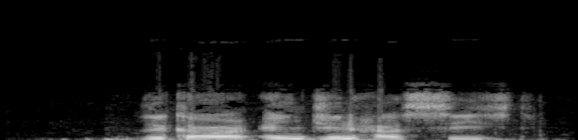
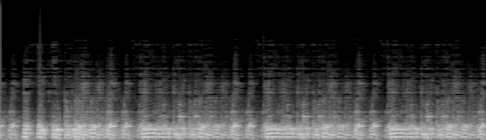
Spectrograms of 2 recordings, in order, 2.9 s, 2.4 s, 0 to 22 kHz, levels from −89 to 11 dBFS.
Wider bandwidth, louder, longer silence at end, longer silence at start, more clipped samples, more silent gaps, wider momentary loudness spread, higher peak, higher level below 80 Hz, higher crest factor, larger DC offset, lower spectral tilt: second, 8 kHz vs 11 kHz; about the same, -13 LUFS vs -12 LUFS; first, 0.35 s vs 0 s; first, 0.5 s vs 0 s; neither; neither; first, 12 LU vs 3 LU; about the same, 0 dBFS vs 0 dBFS; second, -56 dBFS vs -44 dBFS; about the same, 14 dB vs 14 dB; neither; about the same, -5 dB/octave vs -4 dB/octave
